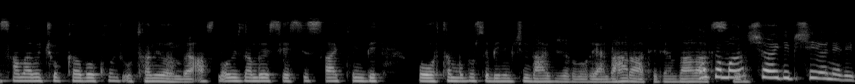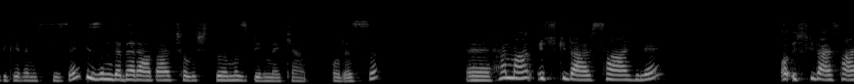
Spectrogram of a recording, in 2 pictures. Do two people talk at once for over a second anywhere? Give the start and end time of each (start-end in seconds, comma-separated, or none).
none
